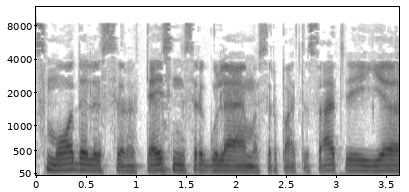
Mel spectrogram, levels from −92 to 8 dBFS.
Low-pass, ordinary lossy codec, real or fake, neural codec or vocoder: 10.8 kHz; MP3, 32 kbps; real; none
